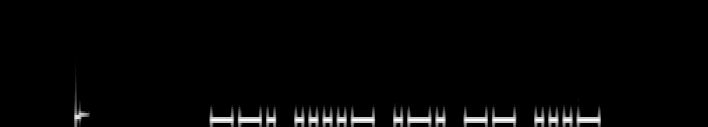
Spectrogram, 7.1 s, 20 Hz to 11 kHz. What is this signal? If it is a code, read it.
Morse code, heard as a keyed tone, about 17 wpm, 700 Hz. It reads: G4RMV
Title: Call Signs Repeated 3x - 17wpm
